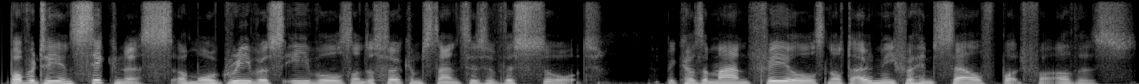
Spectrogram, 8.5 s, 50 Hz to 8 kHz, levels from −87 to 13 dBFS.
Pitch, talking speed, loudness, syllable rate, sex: 145 Hz, 160 wpm, -19 LUFS, 4.9 syllables/s, male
